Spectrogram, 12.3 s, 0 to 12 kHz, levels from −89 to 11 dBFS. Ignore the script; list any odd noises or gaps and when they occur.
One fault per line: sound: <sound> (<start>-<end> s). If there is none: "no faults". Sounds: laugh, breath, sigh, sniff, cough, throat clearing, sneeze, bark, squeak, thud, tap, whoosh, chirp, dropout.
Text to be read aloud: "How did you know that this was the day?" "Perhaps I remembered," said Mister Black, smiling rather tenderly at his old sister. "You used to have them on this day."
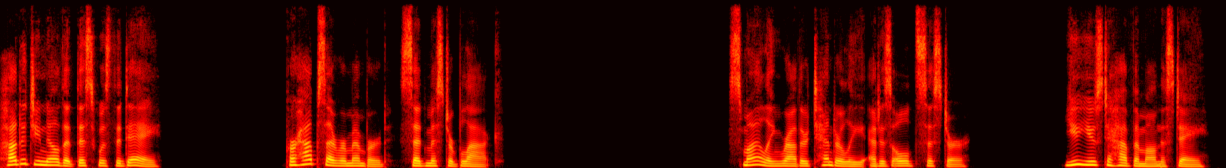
no faults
